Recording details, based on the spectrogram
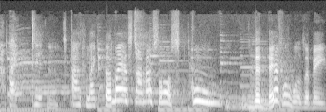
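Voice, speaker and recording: Music plays in the background as a woman with an American accent speaks at a moderate pace. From Virginia, Prince Edward County. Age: 70s. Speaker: college student. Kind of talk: interview.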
